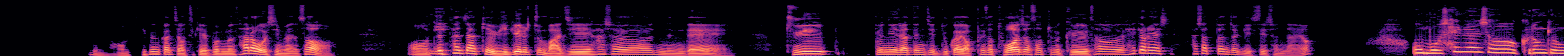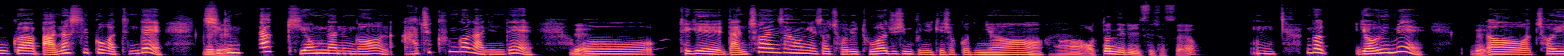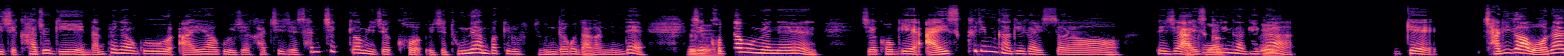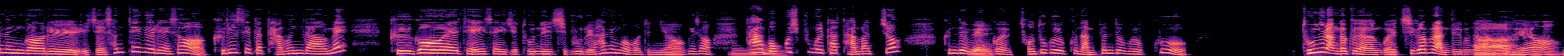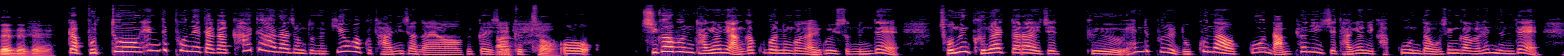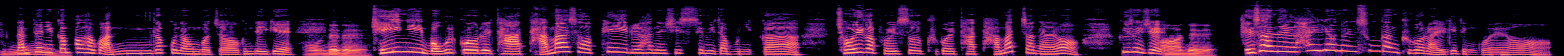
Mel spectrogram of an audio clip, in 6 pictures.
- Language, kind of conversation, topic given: Korean, podcast, 위기에서 누군가 도와준 일이 있었나요?
- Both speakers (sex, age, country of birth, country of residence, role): female, 50-54, South Korea, United States, guest; male, 40-44, South Korea, South Korea, host
- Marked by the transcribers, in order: other background noise; laughing while speaking: "아"; laughing while speaking: "나간 거예요"; in English: "페이를"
